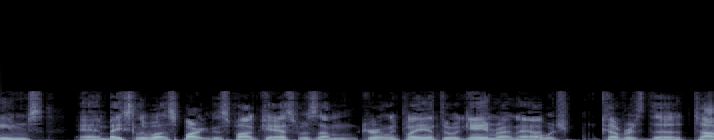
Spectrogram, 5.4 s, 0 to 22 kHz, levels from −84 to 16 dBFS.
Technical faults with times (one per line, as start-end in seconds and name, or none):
0.00-5.36 low-delay AAC compression
4.00-4.06 AAC frame loss with concealment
